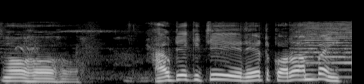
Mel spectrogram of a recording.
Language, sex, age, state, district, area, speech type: Odia, male, 45-60, Odisha, Jagatsinghpur, urban, spontaneous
